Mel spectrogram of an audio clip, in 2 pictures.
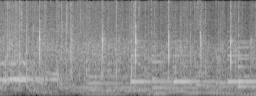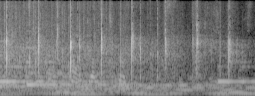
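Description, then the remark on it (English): An audience claps its hands in a steady rhythm, the sharp claps growing crisper and more regular as they go, over a murmuring backdrop of voices and sustained tones. “Can you clap your hands?”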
